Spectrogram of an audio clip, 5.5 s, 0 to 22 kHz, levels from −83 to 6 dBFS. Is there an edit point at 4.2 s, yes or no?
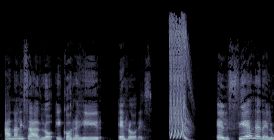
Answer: yes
